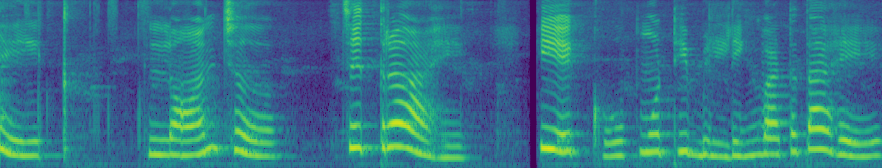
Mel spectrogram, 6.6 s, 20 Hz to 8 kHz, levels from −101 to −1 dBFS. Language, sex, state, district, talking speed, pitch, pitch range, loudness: Marathi, female, Maharashtra, Gondia, 100 wpm, 275 Hz, 245-340 Hz, -17 LUFS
